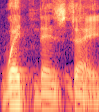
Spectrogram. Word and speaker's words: Wednesday: If you were really pronouncing it phonetically, you know, Wednesday. Yeah. But it's actually, you forget the D.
